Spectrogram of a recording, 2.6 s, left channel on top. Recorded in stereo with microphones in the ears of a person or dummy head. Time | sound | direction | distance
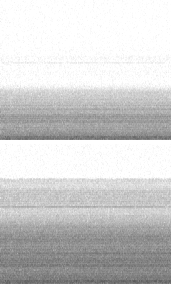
0.0 | an aircraft | 60° right (ahead or behind) | ?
